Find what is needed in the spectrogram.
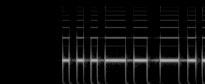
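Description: Morse code "SOS" beeped in one steady tone, starting about half a second in: three short beeps, three long ones, then the next short beeps of the signal, as the song's intro.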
